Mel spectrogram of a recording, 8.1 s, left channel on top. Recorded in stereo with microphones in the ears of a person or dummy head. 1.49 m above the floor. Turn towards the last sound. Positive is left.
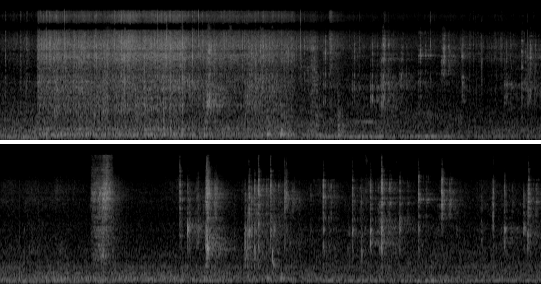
turn(degrees=-55)  # may be behind; listen again after turning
